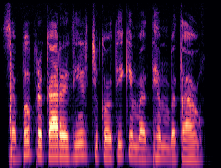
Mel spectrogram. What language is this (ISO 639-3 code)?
hne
